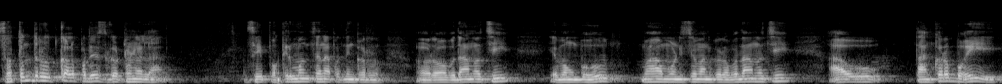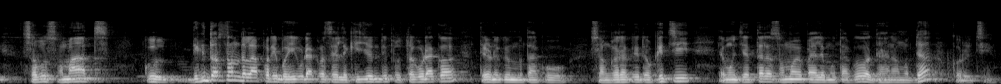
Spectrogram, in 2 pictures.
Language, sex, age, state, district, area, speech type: Odia, male, 45-60, Odisha, Bargarh, urban, spontaneous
